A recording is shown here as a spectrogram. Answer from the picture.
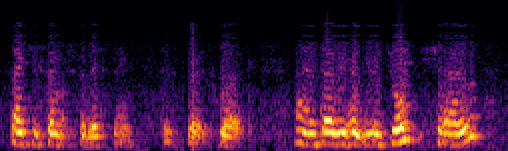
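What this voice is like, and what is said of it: Hoarse, strained voice. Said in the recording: “I'm losing my voice. I don't know why, I haven't got a cold.”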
